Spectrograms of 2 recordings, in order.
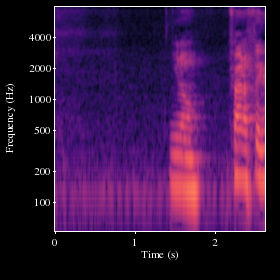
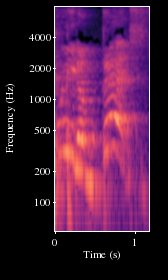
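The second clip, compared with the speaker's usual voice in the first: slow, high [name] drawl; [name] impression; 9 semitones higher, slower than usual. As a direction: shout his tag line slowly. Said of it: "I'll just be D J Khaled".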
